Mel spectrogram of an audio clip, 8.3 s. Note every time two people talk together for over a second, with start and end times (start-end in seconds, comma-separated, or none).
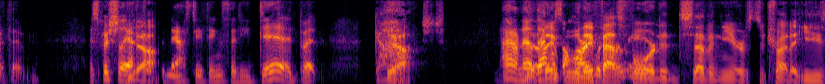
5.2-6.5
